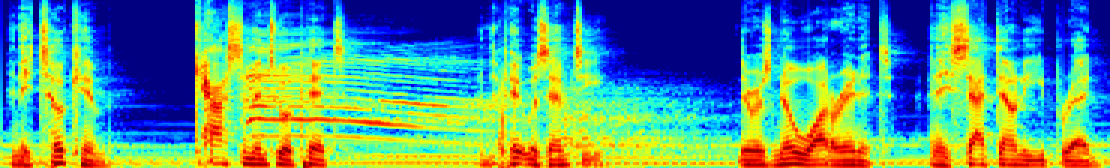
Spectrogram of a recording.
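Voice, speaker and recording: A man narrating scripture as a scripted reading, in a measured, solemn storytelling manner. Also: on the low side, steady tone, music in the background.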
